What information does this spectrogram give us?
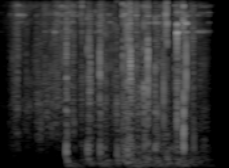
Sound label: stone drop small stones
